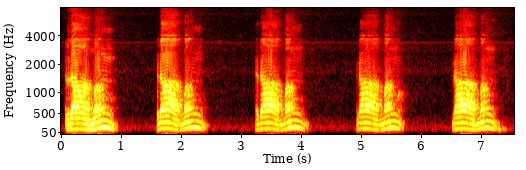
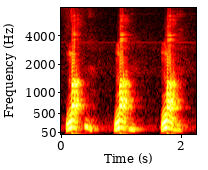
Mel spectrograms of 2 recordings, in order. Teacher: But while pronouncing this anuswara, our lips position do not become the same as pronouncing ma. While pronouncing ma, our lips move inward.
